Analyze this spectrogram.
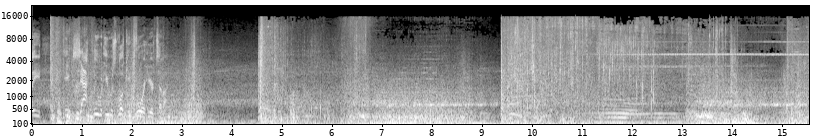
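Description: Punches thud hard against a body.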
